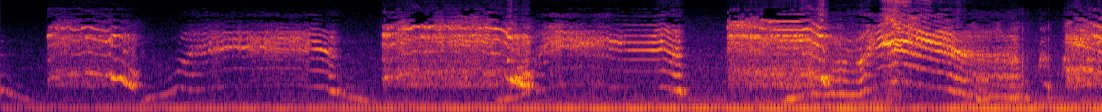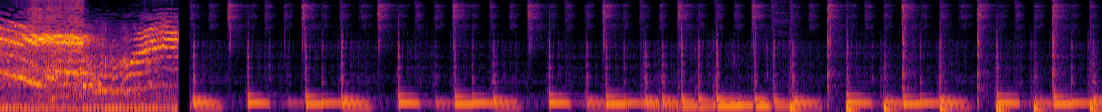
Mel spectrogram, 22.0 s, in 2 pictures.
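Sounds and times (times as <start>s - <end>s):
cat meowing and yowling: 0.0s - 12.8s
toy playing back sped-up meows: 0.5s - 9.6s.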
